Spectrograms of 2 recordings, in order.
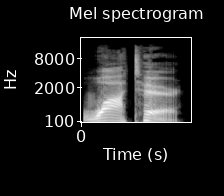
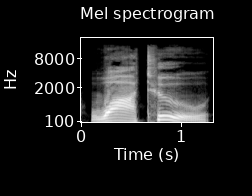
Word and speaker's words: water: For instance, the word water may be pronounced water in American English, but closer to watu in British English.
